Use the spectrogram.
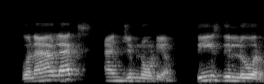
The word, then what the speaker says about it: Gonyaulax: Yes, That is sir, Goniolax. blur. GonyauLax, and you will pronunciate it Goniolax.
